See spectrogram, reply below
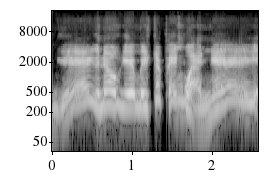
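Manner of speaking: put-on young-sounding, high, goofy babbling impression.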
